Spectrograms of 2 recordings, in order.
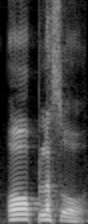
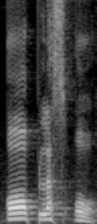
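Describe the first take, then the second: Both takes have the same delivery.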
